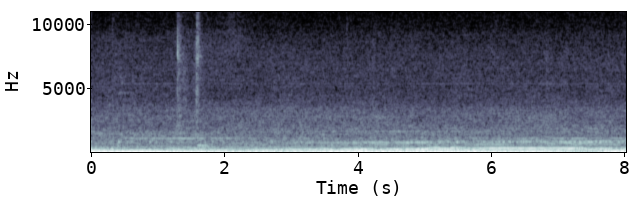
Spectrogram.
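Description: Plastic toy bricks click and rattle as a hand sorts them.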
